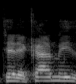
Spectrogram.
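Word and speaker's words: קדמי: The kadmi, the pronunciation is on the first or syllable before the last, not on the last one.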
